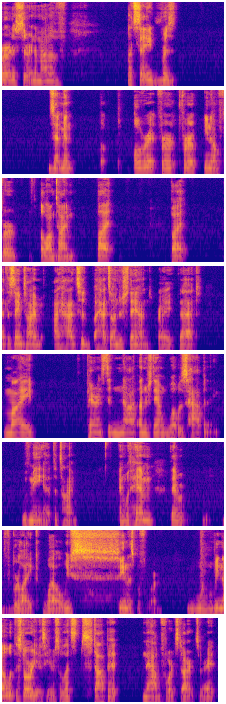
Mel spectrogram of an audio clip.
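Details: Stuttering in an adult man who has stuttered since first grade and stutters most when asking for things or saying something important.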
